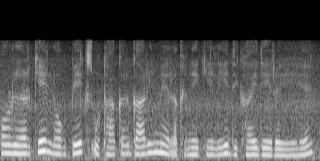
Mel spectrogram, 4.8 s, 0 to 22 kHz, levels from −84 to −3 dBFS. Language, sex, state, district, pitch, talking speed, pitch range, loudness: Hindi, female, Arunachal Pradesh, Papum Pare, 185 Hz, 175 wpm, 170-205 Hz, -16 LUFS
